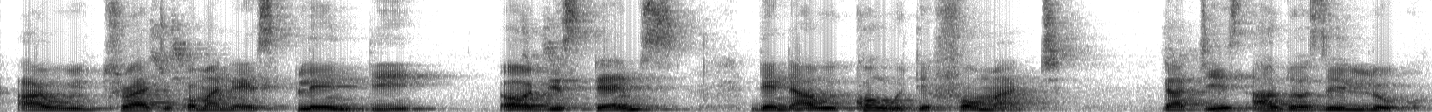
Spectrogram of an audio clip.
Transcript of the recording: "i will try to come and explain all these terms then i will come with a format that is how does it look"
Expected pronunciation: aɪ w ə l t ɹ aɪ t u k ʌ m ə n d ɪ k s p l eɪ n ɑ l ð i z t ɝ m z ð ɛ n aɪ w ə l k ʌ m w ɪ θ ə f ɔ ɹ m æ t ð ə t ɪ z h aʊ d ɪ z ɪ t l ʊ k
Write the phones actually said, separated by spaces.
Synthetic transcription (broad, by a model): aɪ w ə l t ɹ aɪ t u k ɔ m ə n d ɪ k s p l eɪ n ɑ l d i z t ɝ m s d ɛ n aɪ w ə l k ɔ m w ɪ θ ə f ɔ m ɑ t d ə t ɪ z h aʊ d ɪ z ɪ t l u k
